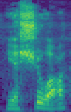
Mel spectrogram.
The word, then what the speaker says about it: Yeshua: letter i in so in some dialects of aramaic it's pronounced and some dialects about yeshua just like in the hebrew so the western dialect of syriac the western aramaic dialect it's pronounced yeshua very similar actually identical to how it's pronounced in hebrew okay so what he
